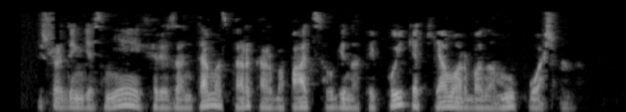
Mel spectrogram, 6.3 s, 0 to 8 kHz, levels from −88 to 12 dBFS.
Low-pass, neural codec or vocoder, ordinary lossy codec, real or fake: 7.2 kHz; none; MP3, 24 kbps; real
